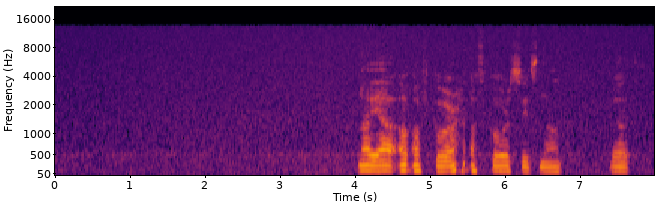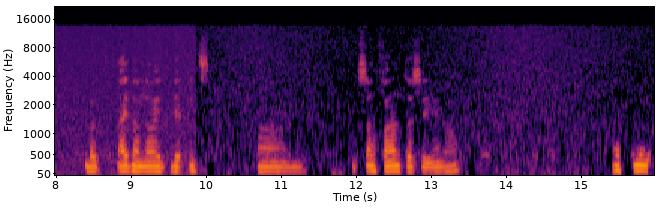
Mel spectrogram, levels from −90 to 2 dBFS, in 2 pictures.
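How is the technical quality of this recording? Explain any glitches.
The recording has a clear fault from 9.85 s to the end: overdone noise removal. The steady room noise, sitting about 23 dB below the speech beforehand, gives way to it. A noise reducer pushed too hard cuts every frequency band resembling its noise estimate, taking quiet speech detail along. The background drops and breaks up into twinkling specks. A spectrogram shows scattered isolated dots and patchy, hollowed harmonics where the even noise floor was.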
